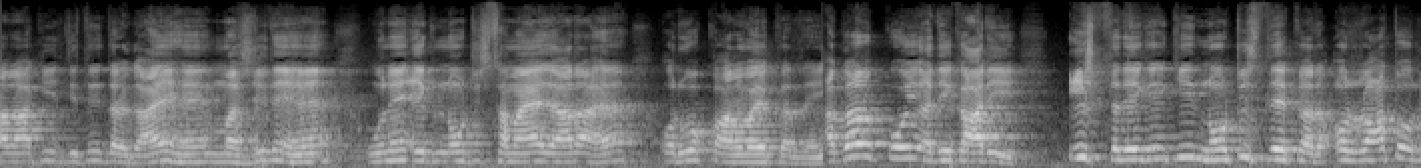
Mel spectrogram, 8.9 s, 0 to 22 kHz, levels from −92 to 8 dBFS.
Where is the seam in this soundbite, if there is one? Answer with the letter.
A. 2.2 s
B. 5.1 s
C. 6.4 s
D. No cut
B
